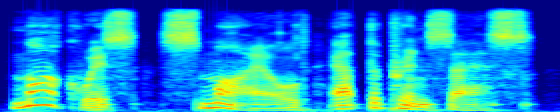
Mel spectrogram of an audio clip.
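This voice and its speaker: Slow, very animated male storyteller. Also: low-pitched, slight background noise. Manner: expressive storytelling. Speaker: narrator. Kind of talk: children's bedtime story narration.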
